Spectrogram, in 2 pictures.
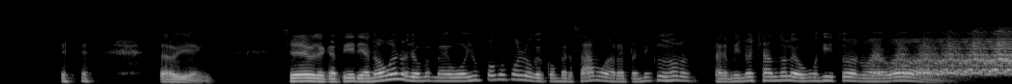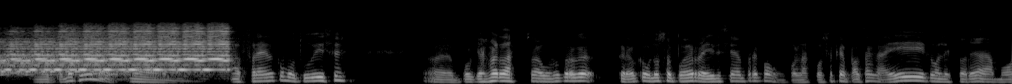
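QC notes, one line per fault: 8.71–12.6 s, feedback howl: a tone near 1 kHz swells to about 6 dB above the speech, repeating roughly every 200 ms as the microphone-to-loudspeaker loop gains on each pass. A spectrogram shows a bright narrow horizontal band, and the waveform shows a swelling envelope.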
